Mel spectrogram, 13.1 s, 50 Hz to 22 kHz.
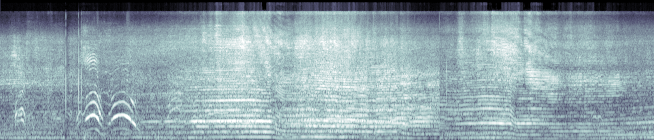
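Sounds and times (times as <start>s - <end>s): scooter engine revving high: 0.0s - 13.0s.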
